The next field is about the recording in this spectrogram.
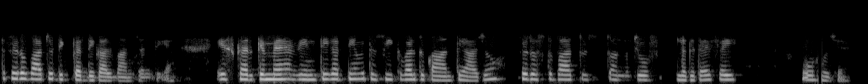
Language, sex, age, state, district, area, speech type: Punjabi, female, 18-30, Punjab, Jalandhar, urban, conversation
